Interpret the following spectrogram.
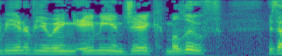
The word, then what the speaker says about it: Malouf: Today we're going to be interviewing Amy and Jake Malouf. Is that how you guys pronounce it?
